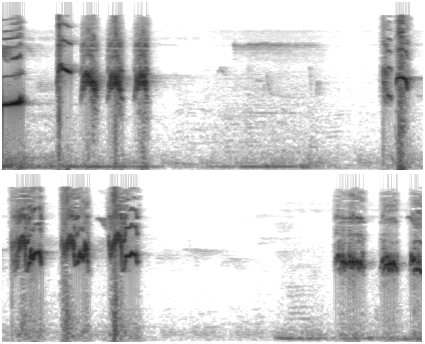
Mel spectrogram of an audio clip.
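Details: Orange-headed thrush in relaxed ngeplong song, delivering quick groups of four or five loud, buzzy-edged chirping notes with short silent gaps between the groups.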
